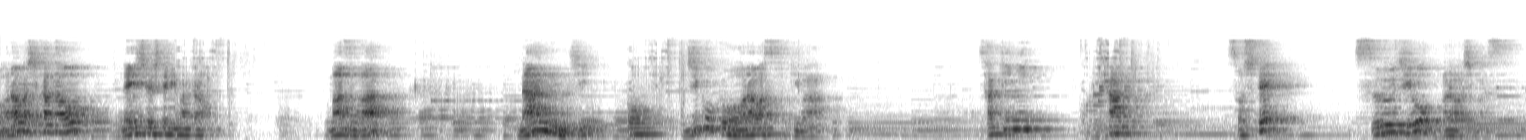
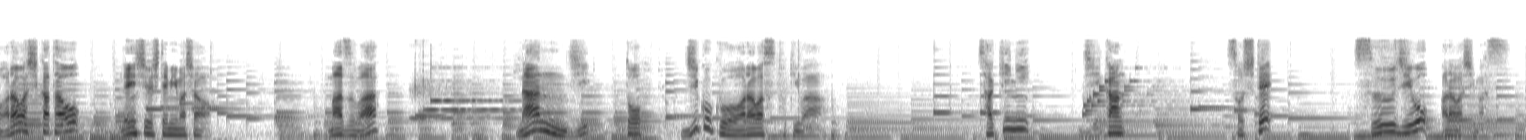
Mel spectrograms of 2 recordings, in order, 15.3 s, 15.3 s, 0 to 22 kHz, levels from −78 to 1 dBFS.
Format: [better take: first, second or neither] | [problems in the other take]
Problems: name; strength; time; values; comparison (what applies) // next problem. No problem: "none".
second | noise reduction (neural separator model SepFormer DNS4)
